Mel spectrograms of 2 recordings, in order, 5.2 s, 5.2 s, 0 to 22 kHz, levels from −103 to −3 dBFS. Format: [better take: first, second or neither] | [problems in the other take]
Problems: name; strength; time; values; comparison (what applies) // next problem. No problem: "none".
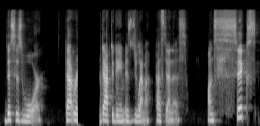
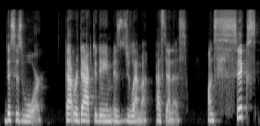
second | audio freezing; at 1.5 s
